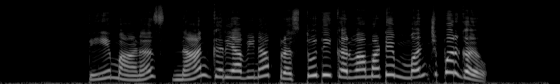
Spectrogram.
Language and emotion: Gujarati, disgusted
